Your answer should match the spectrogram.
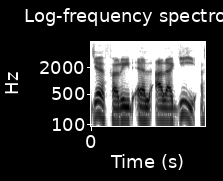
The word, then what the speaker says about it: El Alagui: And his name had always been pronounced Farid El Alagui, Alagui. Okay, but I had suspected this was wrong because he was French Moroccan. Right. And I'd suspected it was El Alagui.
